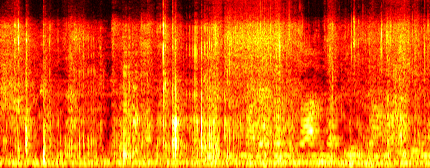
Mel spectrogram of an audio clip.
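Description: Cardboard parcel and the plastic packaging inside it being pulled and worked at by hand: irregular crinkling, rustling and scraping as it resists opening.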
